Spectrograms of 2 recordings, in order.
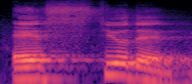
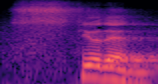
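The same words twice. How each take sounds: First: An e sound comes before the s. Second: It begins directly with a hissing s. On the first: The speaker calls it wrong. "así, con una E" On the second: The speaker calls it right. "se pronuncia con la S sibilada"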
